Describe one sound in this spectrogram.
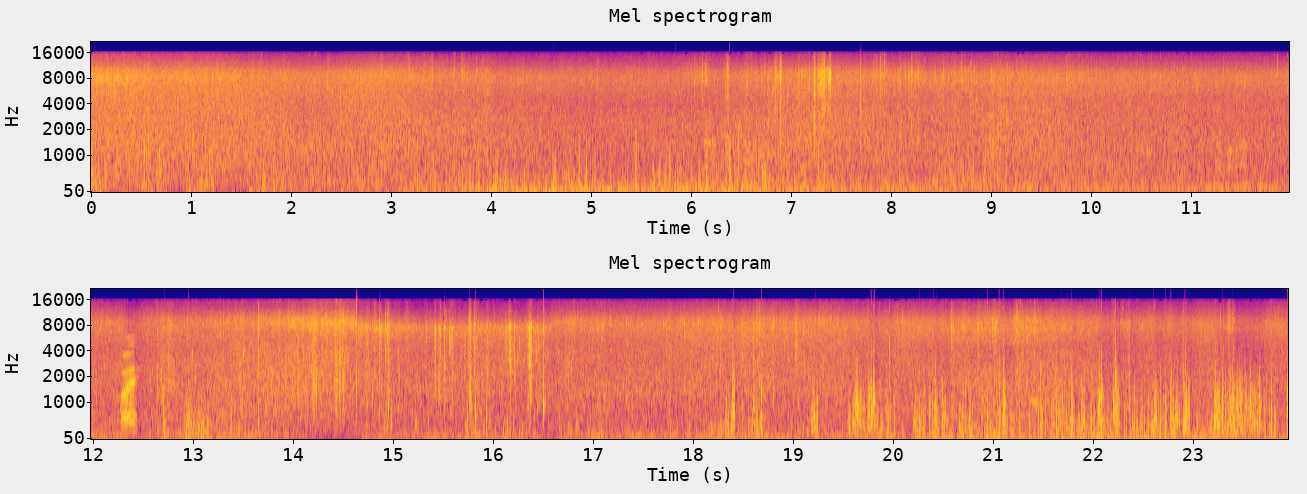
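Waves crash and surge over rocks.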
